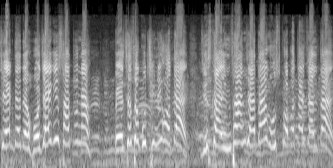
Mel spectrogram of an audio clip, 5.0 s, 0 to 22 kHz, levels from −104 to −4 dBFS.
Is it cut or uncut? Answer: uncut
